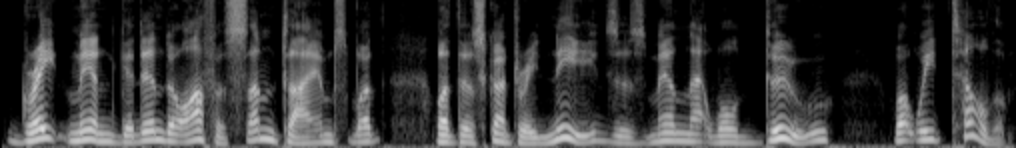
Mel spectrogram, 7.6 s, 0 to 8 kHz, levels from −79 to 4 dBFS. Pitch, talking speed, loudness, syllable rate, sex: 150 Hz, 175 wpm, -19 LUFS, 4.5 syllables/s, male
